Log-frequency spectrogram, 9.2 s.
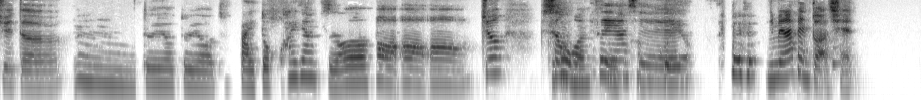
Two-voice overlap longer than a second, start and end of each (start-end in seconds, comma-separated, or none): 5.4-6.9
